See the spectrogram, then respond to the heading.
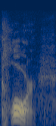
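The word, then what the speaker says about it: Claar: but it's uh as they told us it's pronounced chlor and so i do apologize for that on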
